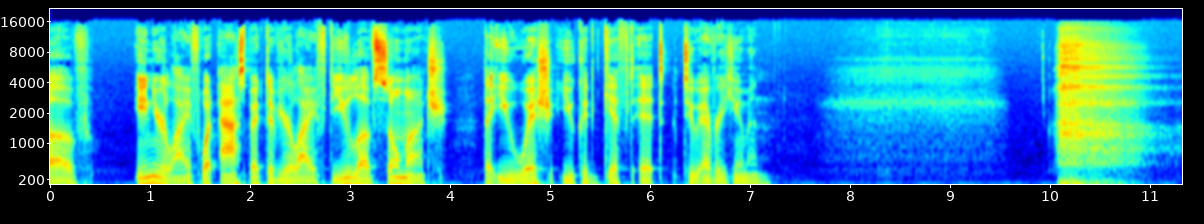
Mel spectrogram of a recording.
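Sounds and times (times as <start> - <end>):
speech: 0.0 - 7.2
deep breath: 7.7 - 11.3.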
